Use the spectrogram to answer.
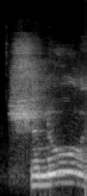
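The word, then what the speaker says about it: Schanuel: Chanul is how you pronounce it properly.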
